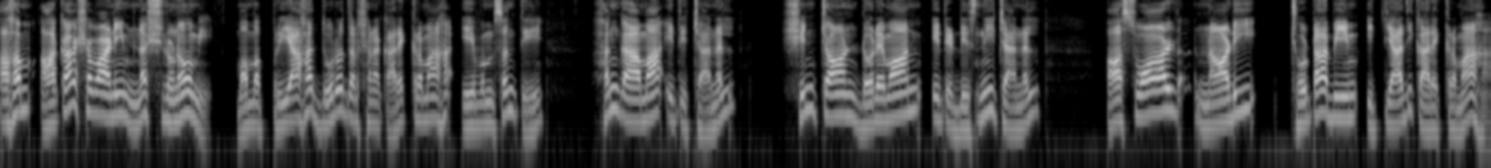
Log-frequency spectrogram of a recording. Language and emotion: Sanskrit, neutral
